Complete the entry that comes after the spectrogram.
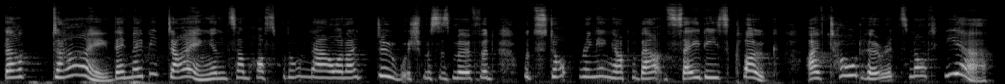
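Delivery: high-pitched, fraught fretting; almost distraught. A narrator's reading. Mother fearing for missing children, almost distraught. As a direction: fret like a mother at her wits' end. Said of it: "almost distraught".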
